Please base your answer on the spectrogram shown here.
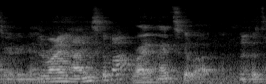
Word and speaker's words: Reinheitsgebot: Reinheitsgebot.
